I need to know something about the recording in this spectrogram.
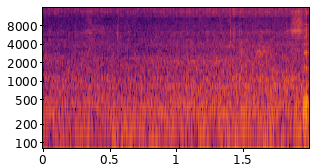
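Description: Steady low hum of an idling vehicle engine under faint outdoor background noise.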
